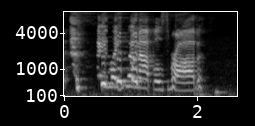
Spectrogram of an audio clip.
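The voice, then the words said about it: Weak attempt at Boston accent. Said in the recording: “I can't do Boston accent.”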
